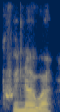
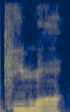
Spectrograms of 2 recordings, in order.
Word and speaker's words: quinoa: I was calling it quinoa. I said to my daughter, "Oh, I'm going to try this thing with quinoa." She went, "Mum, do you mean quinoa?"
